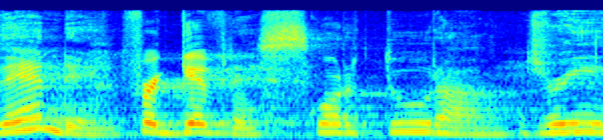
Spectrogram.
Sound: speaking in foreign language

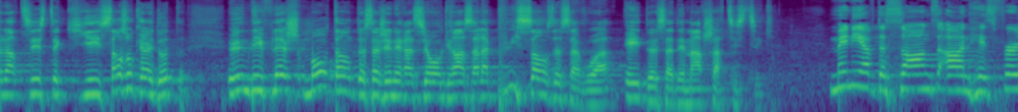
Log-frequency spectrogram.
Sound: speaking French

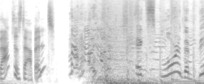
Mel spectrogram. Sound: laughter

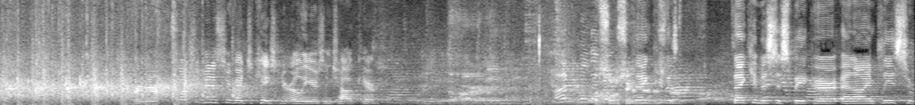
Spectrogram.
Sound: applause

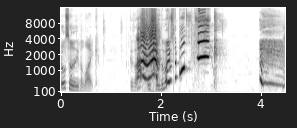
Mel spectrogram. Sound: scream

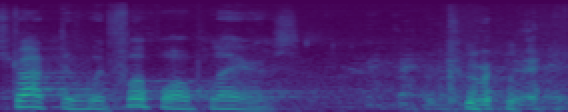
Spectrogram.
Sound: laughter

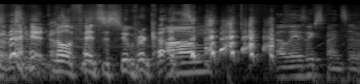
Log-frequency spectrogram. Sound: laughs

